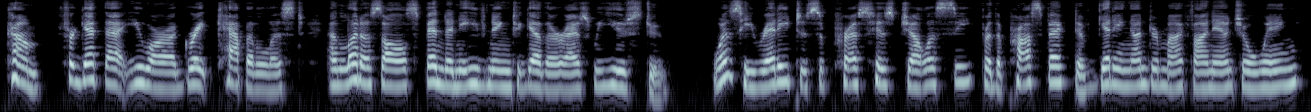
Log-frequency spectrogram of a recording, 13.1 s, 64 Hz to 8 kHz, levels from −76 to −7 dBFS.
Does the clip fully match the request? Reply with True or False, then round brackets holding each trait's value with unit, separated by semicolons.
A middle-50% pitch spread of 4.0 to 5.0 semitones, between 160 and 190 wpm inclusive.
False (2.8 semitones; 165 wpm)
